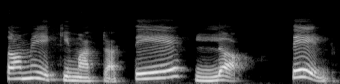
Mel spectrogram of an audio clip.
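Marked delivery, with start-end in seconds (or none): none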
